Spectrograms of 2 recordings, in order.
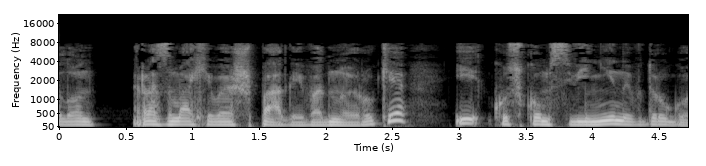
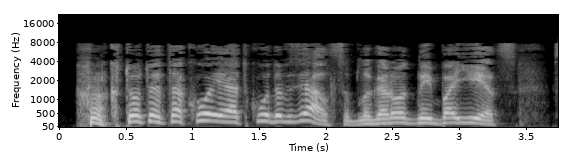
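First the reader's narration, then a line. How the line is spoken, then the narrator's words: Speaking while laughing. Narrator (Russian): сказал принц Джон, продолжая смеяться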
